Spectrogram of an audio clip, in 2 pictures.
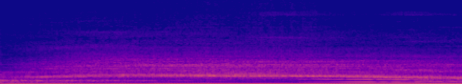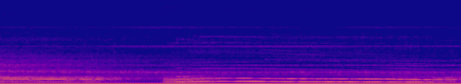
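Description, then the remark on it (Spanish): Several dogs, whose barking has turned into howls, howl together in long, wavering, mournful tones that slide in pitch and overlap, swelling loud over a steady low rumble, with no talking. “Todos aquellos ladridos de los perros se convirtieron en un segundo en terribles aullidos.”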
